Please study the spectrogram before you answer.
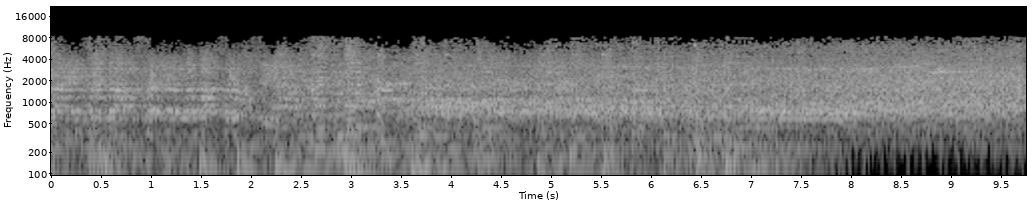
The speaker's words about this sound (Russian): Такие аплодисменты прям жалко уводить. Да-да-да. Ну, дальше там идет уже следующий номер, потому что это запись спектакля оригинальная, это Original Cast, лондонская постановка.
